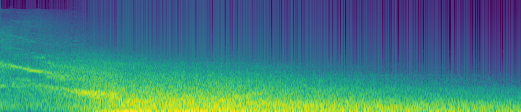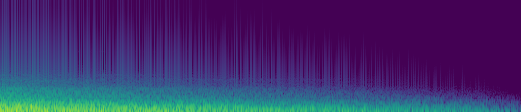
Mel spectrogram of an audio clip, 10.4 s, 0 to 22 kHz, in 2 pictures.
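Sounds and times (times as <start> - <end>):
bomb explosion: 0.5 - 8.3.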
